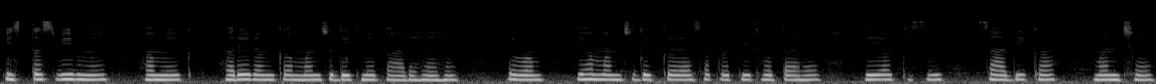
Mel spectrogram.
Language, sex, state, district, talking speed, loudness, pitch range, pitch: Hindi, female, Bihar, Kishanganj, 150 wpm, -24 LUFS, 210-225 Hz, 215 Hz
